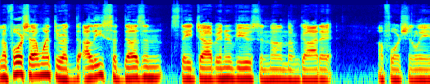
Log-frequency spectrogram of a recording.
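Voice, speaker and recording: This man talks very fast at a medium pitch. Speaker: correctional counselor. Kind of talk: casual vlog talk. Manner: halting, many fillers.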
